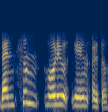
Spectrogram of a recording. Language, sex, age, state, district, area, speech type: Malayalam, female, 18-30, Kerala, Kasaragod, rural, conversation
